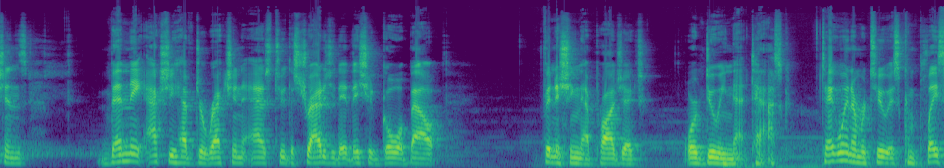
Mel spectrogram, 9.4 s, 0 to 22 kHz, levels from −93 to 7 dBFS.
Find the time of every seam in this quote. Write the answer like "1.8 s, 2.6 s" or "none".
none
